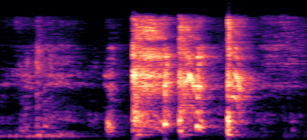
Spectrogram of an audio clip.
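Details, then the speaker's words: Adult who says they are sick gives a few harsh, throaty coughs in a quick cluster; coughing and sniffling occur during talking. "Excuse me, I'm so sick, so you can hear coughing and sniffling from time to time, so I do apologize."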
